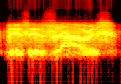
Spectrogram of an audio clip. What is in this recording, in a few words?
on a roll brag, balkan; Counter-Strike Global Offensive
